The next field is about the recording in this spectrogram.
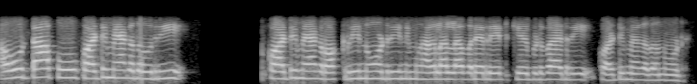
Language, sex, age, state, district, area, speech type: Kannada, female, 45-60, Karnataka, Gadag, rural, conversation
